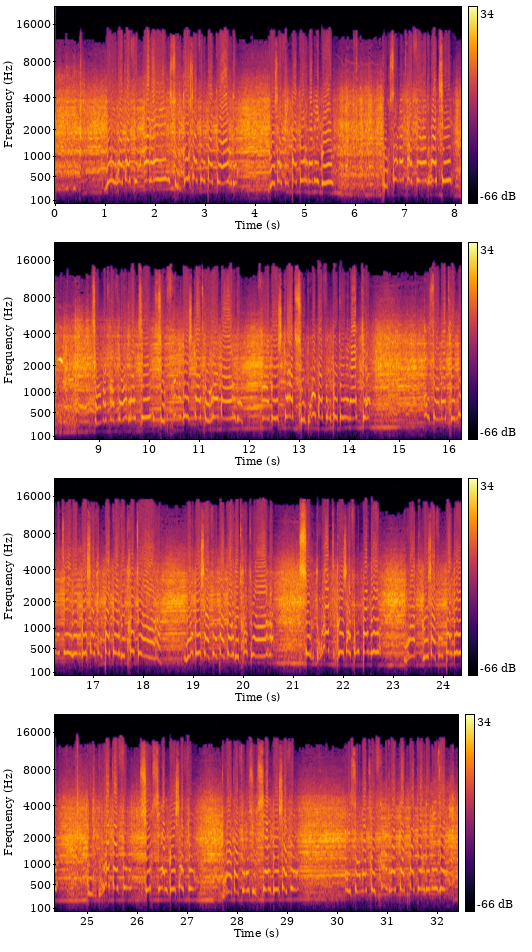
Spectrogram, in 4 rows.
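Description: Peugeot 106 F2000 rally car's four-cylinder engine heard from inside the cabin, revving hard and rising and falling in pitch again and again through gear changes, lifts and braking at full stage pace.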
